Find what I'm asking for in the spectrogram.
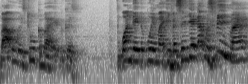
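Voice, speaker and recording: There is noticeable background noise and audible room echo in this clip. A man speaks in a London accent. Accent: London multicultural English. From South London, England (born Congo, moved at five). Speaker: podcast host. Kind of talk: casual interview chat.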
